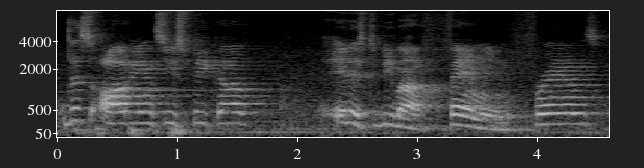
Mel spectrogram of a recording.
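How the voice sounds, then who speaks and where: Nervous, courteous gentleman male stage actor, hesitant and unwilling, animated pitch; roomy live sound with faint noise. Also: unhurried. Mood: uneasy, reluctant. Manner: hesitant, polite, formal. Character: anxious, reluctant, formal gentleman, no natural performer. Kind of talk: theatrical stage acting. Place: indoor theater stage.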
